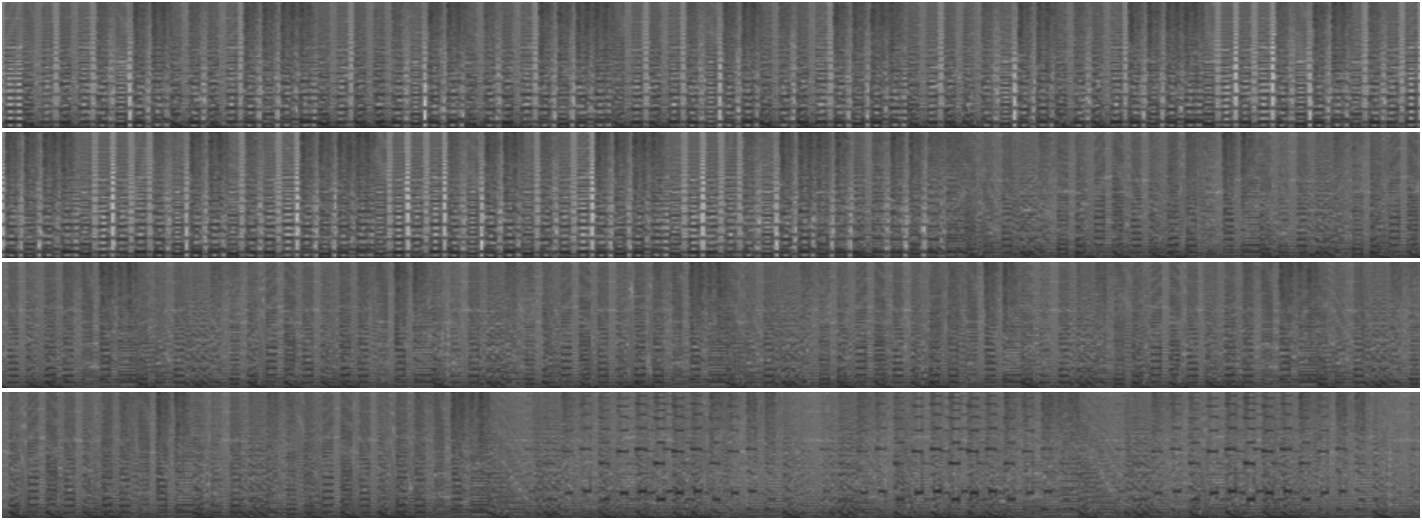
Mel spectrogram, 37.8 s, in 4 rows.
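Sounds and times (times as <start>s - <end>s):
trance music: 0.2s - 37.7s.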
